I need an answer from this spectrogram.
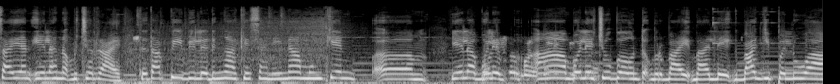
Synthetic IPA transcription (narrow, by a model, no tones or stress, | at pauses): ajanʔijəlahnɔʔ̚bərt͡ʃəɾajt̪ət̪apibiladəŋãrkesahninãmuŋkɪn | ʔəm | iəlahbolɛəbolɛht͡ʃubaunt̪ʊk̚bərbaɪk̚balɪk̚baɡipəlua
